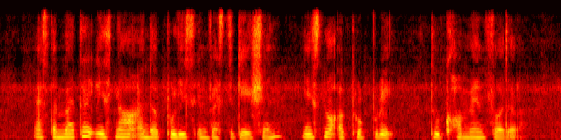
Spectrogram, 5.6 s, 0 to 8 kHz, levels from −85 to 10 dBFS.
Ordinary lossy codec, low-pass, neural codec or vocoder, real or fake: none; 7.2 kHz; codec, 24 kHz, 3 kbps, HILCodec; fake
